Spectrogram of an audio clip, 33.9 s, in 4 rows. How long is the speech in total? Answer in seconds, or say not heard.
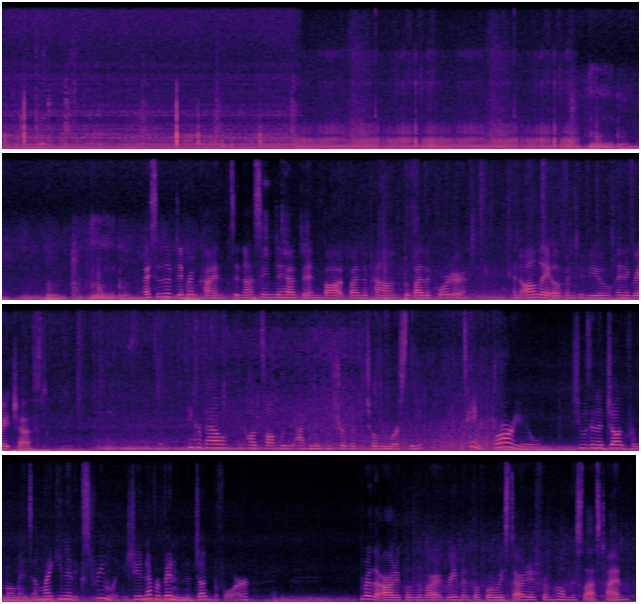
20 s.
